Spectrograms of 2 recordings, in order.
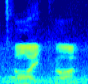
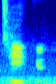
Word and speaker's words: Taycan: It's the new Porsche Taycan, and yes folks, that is how you pronounce it, Taycan, not Taken, although this car does have a very particular set of skills.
